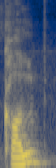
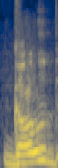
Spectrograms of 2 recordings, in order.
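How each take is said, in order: First: The word begins with a hard K sound. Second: The word begins with a hard G sound. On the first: This is the classical Arabic form. "the correct classical Arabic translation is is qalb with a hard K" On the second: This is the Gulf form. "Gulb is how you'd say it in the Gulf"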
